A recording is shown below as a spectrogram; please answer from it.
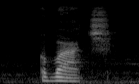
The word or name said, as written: abatxih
